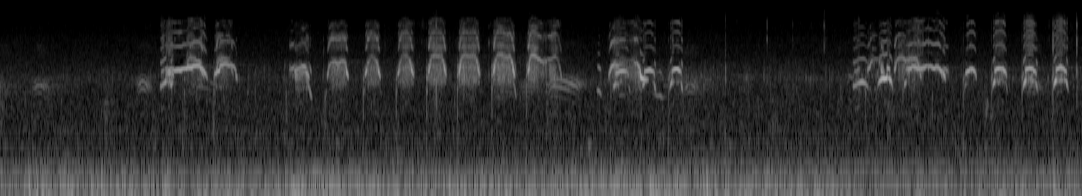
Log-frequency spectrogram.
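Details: Nesting osprey on Captiva, the male arriving with breakfast fish and the female feeding her young; long series of clipped, high whistled chirps in quick succession, pausing and resuming several times.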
